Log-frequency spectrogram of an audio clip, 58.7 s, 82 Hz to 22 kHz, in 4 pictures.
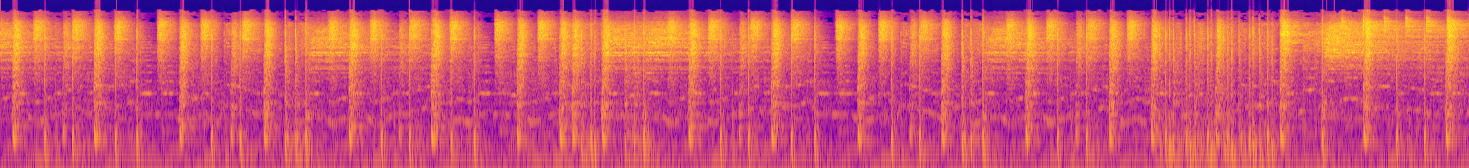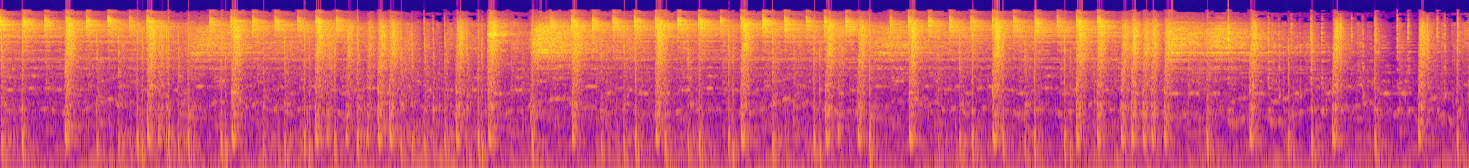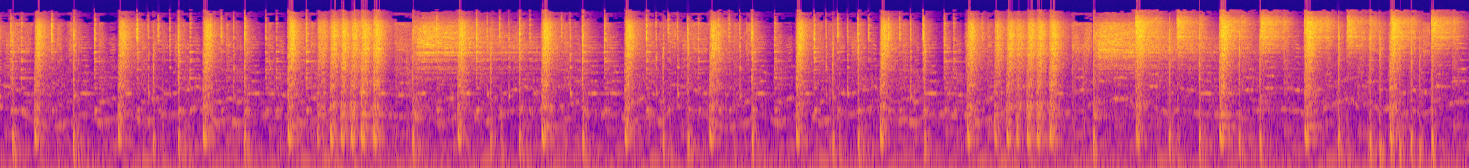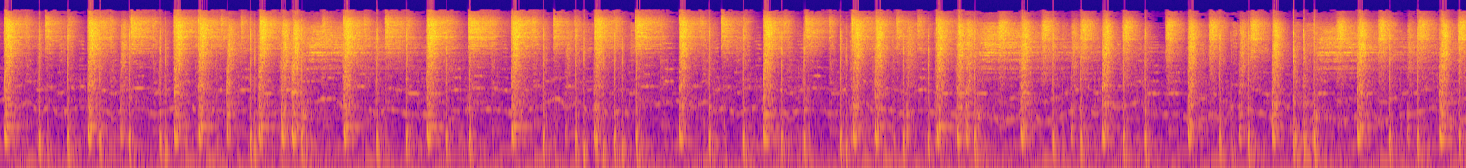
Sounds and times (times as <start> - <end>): Drum: 0.0 - 58.7
Drum kit: 0.0 - 58.7.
